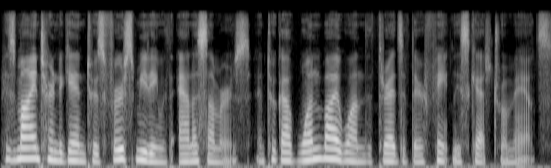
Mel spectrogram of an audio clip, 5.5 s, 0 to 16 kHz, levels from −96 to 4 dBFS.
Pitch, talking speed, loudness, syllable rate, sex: 180 Hz, 260 wpm, -19 LUFS, 6.5 syllables/s, female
